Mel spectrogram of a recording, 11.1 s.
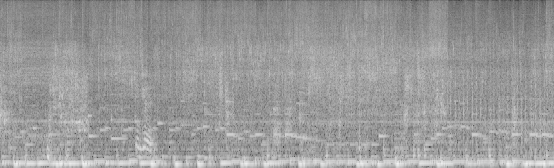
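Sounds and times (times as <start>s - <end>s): background music with bass beat: 0.0s - 11.0s
chicken sizzling in oil: 0.0s - 11.0s
metal spatula in pan: 4.0s - 9.6s.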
